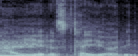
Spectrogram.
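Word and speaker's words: Hiatus Kaiyote: Hiatus Coyote.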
